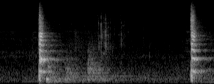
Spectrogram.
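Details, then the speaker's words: 1946 Jeep CJ2A rescued with a rusty, seized engine: turning it by hand gives two short, sharp, dry squeaks about a second and a half apart; binding engine with rust found inside, cause not confirmed. "That one's really seized. Yeah, you can hear it."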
